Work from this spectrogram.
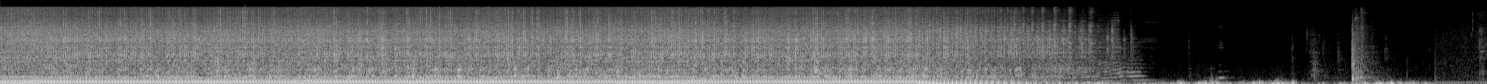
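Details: Yardman 21" snowblower 31A-285-452, 5 hp Tecumseh, sat unused for years, cold start after fitting a 4L350 belt: small single-cylinder engine idling evenly at a steady beat for several seconds, then shut down. Normal idle.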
